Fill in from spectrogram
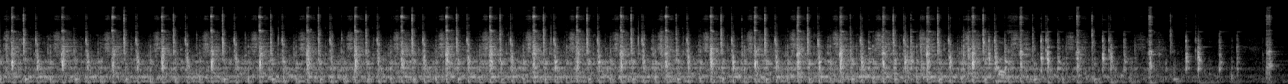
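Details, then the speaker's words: Changhuang R175A single-cylinder diesel being restored, injector nozzle tested outside the engine after adjustment: crisp, evenly spaced ticks a bit over twice a second as it sprays; clean, sharp crackle, injector working properly. "দেখুন বন্ধু খুব সুন্দর কিন্তু একটা sound চলে আসছে এরপরে কিন্তু আমাদের ইঞ্জিনের মধ্যে আর এডজাস্ট করতে হবে না"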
